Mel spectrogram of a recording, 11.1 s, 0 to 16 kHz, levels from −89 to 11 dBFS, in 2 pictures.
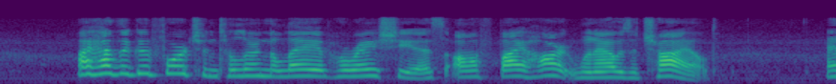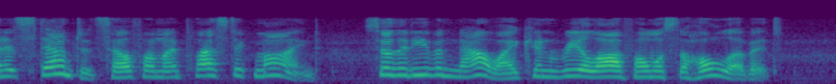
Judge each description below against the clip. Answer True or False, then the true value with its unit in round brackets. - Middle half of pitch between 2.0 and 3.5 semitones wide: True (3.2 semitones)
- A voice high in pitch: True (250 Hz)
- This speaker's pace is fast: True (215 wpm)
